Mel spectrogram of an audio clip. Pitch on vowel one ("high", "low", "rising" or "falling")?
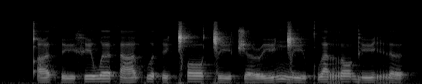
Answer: rising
